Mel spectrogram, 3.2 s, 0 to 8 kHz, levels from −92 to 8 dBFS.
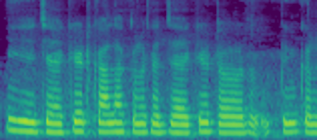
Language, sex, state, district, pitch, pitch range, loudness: Hindi, female, Uttar Pradesh, Lucknow, 190 Hz, 175-195 Hz, -14 LUFS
